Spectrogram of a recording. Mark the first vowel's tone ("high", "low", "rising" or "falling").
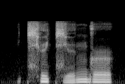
high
